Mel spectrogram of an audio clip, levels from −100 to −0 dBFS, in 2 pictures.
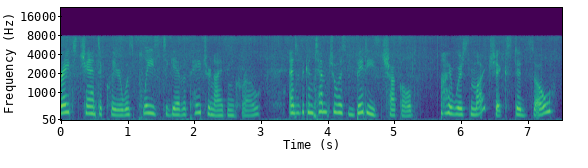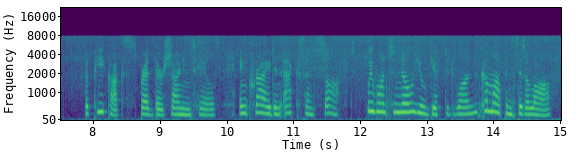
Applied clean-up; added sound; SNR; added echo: none; Frying (food); 17 dB; none.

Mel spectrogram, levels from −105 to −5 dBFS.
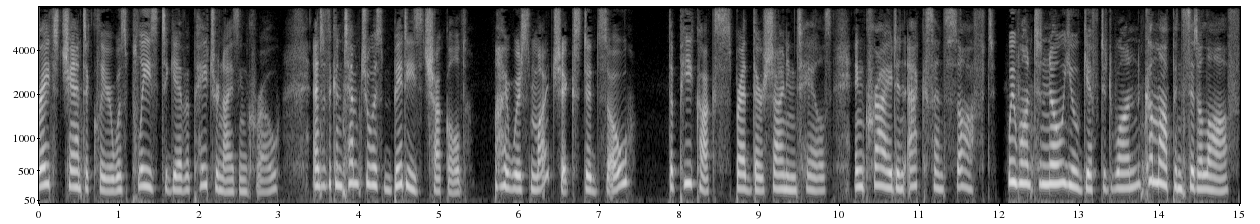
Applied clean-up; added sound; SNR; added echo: none; none; none; none.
